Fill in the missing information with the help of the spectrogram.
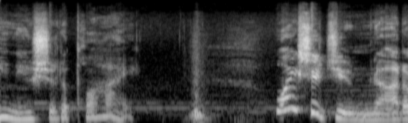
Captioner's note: air whooshing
